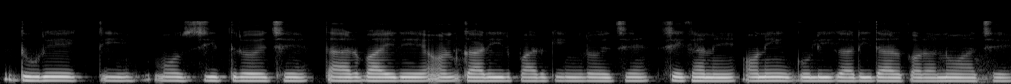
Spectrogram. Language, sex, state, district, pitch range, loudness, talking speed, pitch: Bengali, female, West Bengal, Dakshin Dinajpur, 165-170 Hz, -20 LUFS, 95 wpm, 165 Hz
